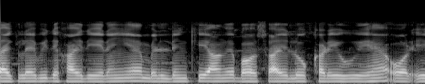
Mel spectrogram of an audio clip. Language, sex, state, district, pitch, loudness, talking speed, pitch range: Hindi, male, Punjab, Kapurthala, 140 Hz, -16 LUFS, 240 wpm, 140-145 Hz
